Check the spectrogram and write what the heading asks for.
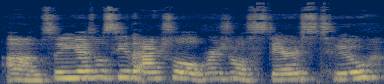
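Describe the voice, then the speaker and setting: Cave guide, woman, high voice, informal explanatory delivery, distant mic inside a cave. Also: brisk, fairly bright tone. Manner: casual, frequent "like" and "kind of". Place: inside a cave, speaking to group.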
